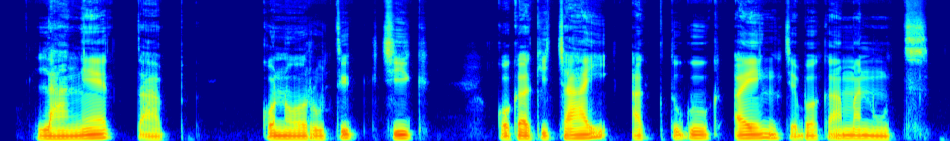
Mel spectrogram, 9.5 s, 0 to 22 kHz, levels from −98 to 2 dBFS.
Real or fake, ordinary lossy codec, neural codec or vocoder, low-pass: real; none; none; none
